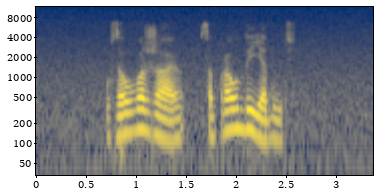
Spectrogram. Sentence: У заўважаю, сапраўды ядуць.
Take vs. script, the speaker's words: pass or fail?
pass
